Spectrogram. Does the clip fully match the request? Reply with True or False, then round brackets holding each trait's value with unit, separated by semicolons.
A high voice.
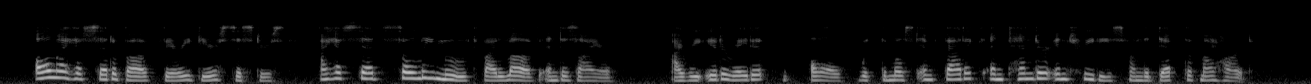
True (200 Hz)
